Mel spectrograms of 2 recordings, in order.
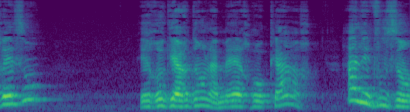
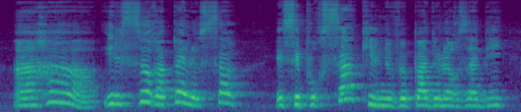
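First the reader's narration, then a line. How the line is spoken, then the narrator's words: Woman exclaiming. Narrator (French): s'écria la brave femme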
